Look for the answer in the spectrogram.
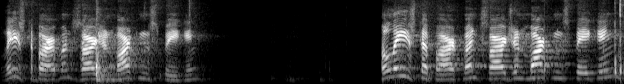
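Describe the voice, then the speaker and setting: An actor playing a brisk, official police desk sergeant answering the phone in a radio drama. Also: male voice, sits high, sharp tone. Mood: routine official. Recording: noisy, reverberant theatre stage.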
